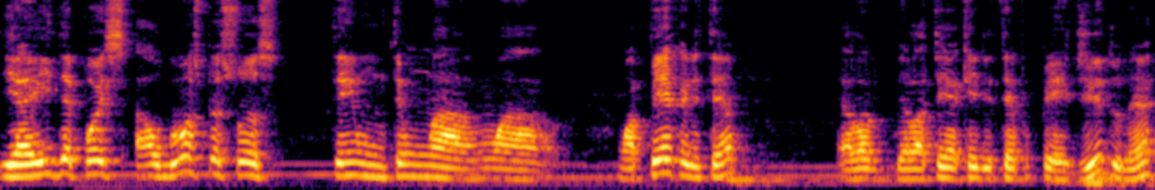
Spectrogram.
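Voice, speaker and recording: Music plays in the background. Over it, a man with a fairly high pitch talks at a moderate pace. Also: ordinary pitch variation. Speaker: podcast host. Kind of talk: casual chat. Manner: animated.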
